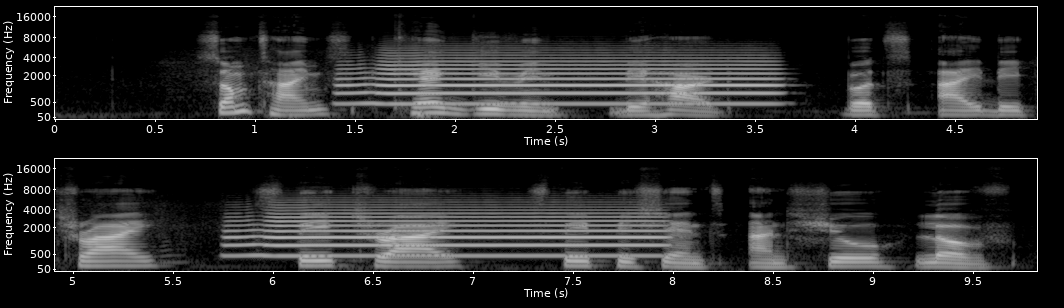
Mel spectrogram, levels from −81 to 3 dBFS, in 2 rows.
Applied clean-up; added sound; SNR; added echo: none; Trumpet; -2 dB; none.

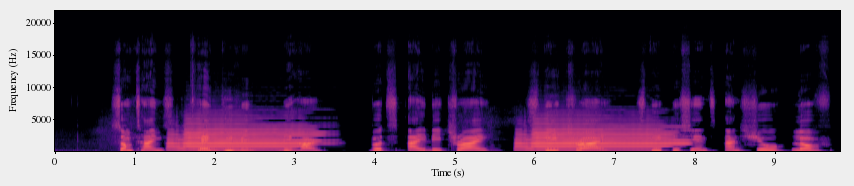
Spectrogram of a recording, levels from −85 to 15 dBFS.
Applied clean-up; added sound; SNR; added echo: classical method Wiener filter.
